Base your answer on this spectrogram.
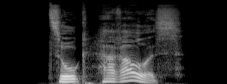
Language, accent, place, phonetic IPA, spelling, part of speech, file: German, Germany, Berlin, [ˌt͡soːk hɛˈʁaʊ̯s], zog heraus, verb, De-zog heraus.ogg
- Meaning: first/third-person singular preterite of herausziehen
